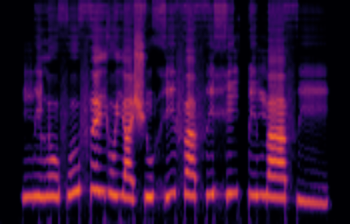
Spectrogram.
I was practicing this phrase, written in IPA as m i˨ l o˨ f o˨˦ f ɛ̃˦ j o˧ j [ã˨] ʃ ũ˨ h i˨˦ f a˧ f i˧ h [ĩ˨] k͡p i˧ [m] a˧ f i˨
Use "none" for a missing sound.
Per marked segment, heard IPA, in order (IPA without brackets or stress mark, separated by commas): a˨, ĩ˦, m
